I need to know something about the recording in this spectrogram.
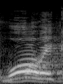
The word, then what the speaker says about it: Warwick: don't even know how to say it it's Warick is the official base all Detroit pimps okay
